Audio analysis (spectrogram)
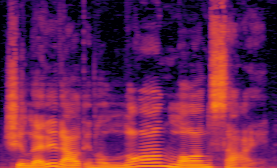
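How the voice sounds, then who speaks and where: A woman reading a children's story aloud in an expressive, dramatic and deliberate narrating style. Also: medium pitch. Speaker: storybook reader.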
